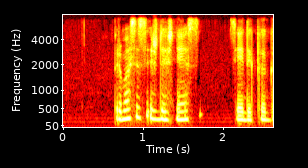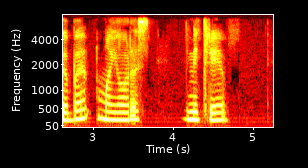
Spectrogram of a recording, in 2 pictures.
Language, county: Lithuanian, Vilnius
